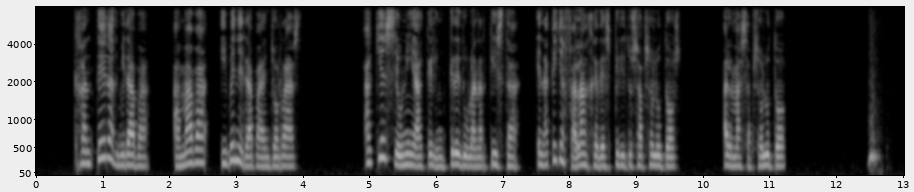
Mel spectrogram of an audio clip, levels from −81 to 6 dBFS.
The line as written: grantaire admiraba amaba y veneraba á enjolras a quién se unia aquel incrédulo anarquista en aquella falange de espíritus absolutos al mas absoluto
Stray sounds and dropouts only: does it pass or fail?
fail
